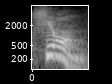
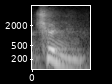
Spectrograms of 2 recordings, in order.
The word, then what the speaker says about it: suggestion: Not chion, no, chun, chun. Suggestion.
